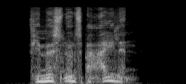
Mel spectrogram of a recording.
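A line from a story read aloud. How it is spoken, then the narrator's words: Whispered. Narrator (German): flüsterte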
